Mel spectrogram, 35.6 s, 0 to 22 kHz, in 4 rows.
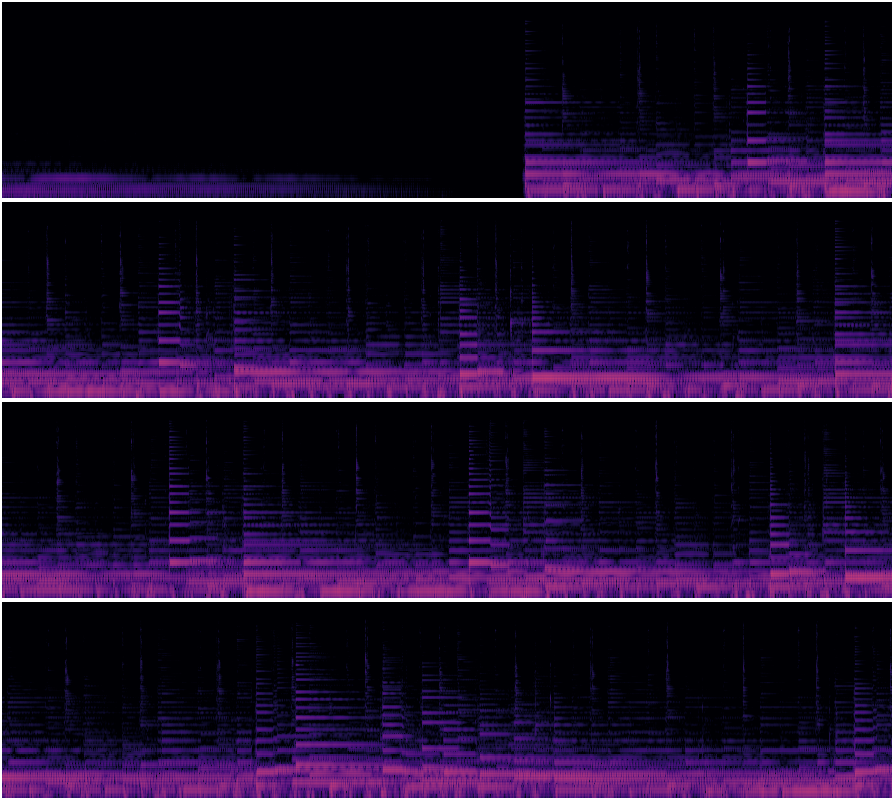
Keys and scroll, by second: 1.3 3, 3.7 s, 5.4 alt+q, 5.7 alt+q, 9.9 4, 10.2 s, 14.0 w, 26.9 3, 31.1 4, 31.4 s, 32.1 4, 32.5 s.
